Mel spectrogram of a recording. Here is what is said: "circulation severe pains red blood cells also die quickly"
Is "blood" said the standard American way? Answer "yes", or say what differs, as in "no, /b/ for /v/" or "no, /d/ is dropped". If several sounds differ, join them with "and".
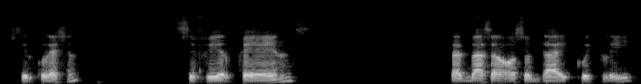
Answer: no, /l/ is dropped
